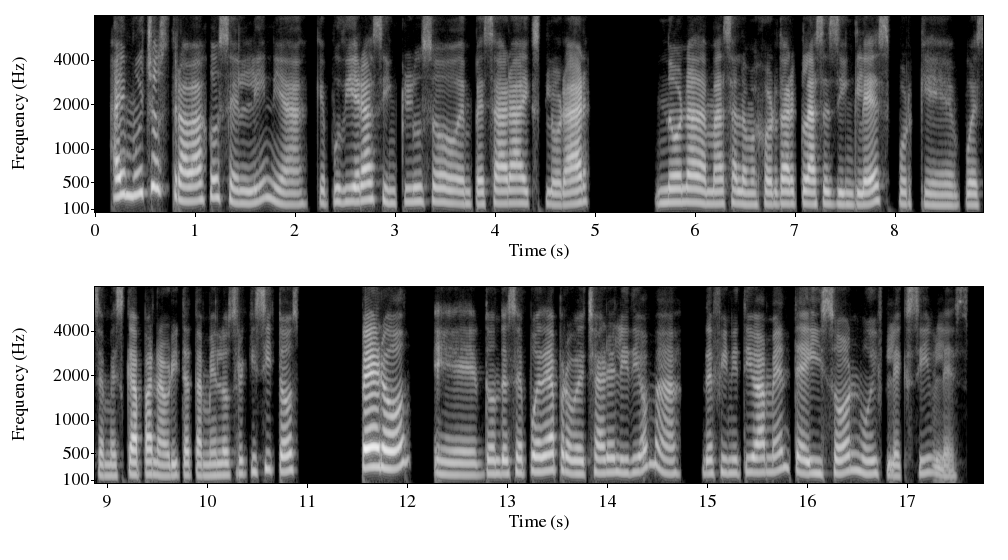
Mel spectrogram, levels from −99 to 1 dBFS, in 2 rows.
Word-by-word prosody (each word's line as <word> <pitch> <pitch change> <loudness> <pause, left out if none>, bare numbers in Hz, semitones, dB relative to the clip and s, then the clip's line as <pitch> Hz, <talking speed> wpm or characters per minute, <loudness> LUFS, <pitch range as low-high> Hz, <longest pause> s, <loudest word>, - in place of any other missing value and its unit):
Hay 290 +3 +5
muchos 355 +6 +2
trabajos 235 - +1
en 185 -3 -2
línea 185 -7 -4
que 190 -2 -8
pudieras 215 +5 0
incluso 210 0 -3
empezar 180 +1 -1
a 190 0 +2
explorar. 180 +2 0 0.7
No 200 +2 -1
nada 200 -2 +2
más, 180 +1 -3
a 190 - -1
lo 180 -1 -2
mejor, 175 +1 -4
dar 180 -1 0
clases 180 0 0
de 175 - -2
inglés, 170 +5 -1
porque, 165 -3 -7
pues, 165 -1 -4
se 170 0 -4
me 165 0 -4
escapan 185 +2 +2
ahorita 170 +2 -1
también 170 0 -3
los 175 0 -3
requisitos, 230 +4 -2 0.6
pero, 290 +2 +10 0.2
eh, 180 -3 -3
donde 195 +1 -1
se 205 +1 -3
puede 230 +2 +3
aprovechar 210 -4 -1
el 215 0 -2
idioma. 215 -1 -4 0.2
Definitivamente. 215 +3 -2
Y 200 +1 -2
son 210 +5 -2
muy 200 -2 -3
flexibles. 100 - -8
195 Hz, 145 wpm, -23 LUFS, 175-220 Hz, 0.7 s, pero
